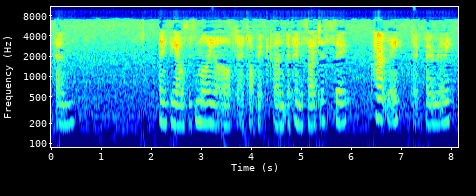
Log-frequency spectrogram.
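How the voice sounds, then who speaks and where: A woman with an English accent at a medium pitch and moderate pace, monotone and flat in intonation, with long, frequent pauses, audible room echo and noticeable background noise. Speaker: vlogger. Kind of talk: casual vlog monologue. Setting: home webcam. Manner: chatty, many fillers. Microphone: webcam, poor quality.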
